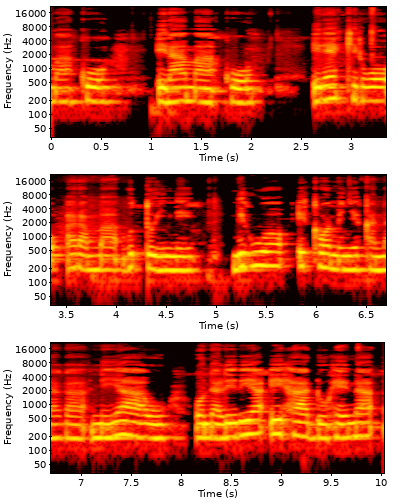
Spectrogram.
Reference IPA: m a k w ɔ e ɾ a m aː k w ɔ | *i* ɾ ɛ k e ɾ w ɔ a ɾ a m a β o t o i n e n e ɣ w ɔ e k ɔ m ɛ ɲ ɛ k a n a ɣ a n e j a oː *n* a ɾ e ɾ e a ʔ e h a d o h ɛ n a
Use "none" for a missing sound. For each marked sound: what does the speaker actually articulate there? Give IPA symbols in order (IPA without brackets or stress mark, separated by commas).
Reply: e, n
